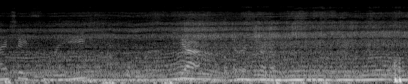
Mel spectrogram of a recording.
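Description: DJI Phantom 4 Pro quadcopter hovering, its propellers giving a steady buzzing hum that grows a little louder in the second half.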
